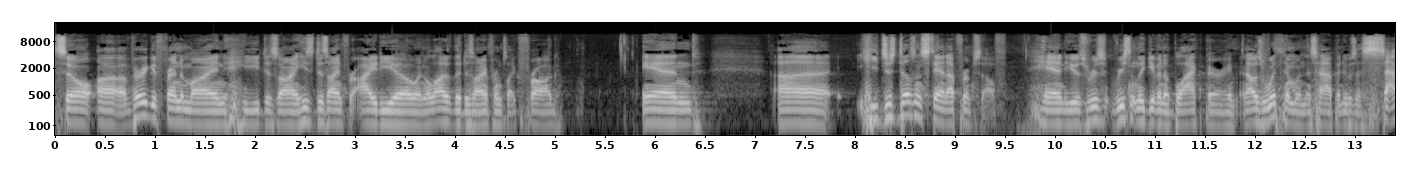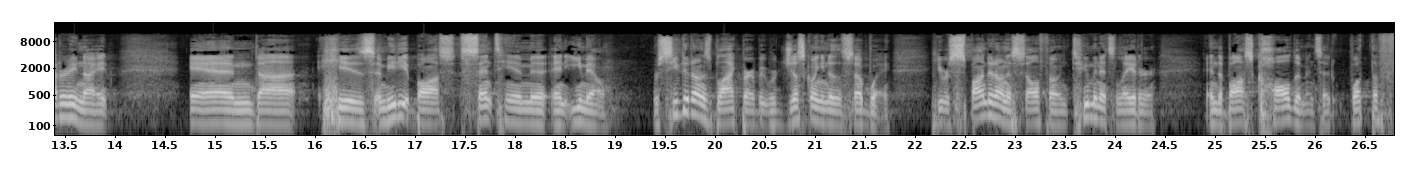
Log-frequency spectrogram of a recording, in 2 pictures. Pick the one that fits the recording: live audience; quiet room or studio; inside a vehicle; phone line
live audience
